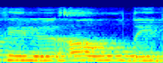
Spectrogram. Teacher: فی الارض میں لام ساکن پہ اظہار قمری، را ضاد دونوں پر ہیں، فی الارض دے نہیں پڑھنا، فی الارض دی پڑھنا ہے، دوات زیر دی ہوتا ہے۔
